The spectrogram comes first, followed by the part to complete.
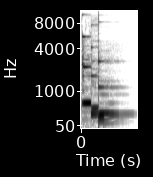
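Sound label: reverse pitch, Variations on a ringtone; Reversed tones; tri-tone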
